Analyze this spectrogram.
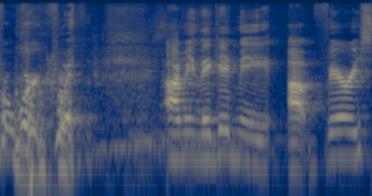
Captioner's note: laughter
